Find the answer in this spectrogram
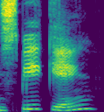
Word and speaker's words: speaking: Then speaking, spe, which is the first syllable is a stress syllable, has a long e sound, and then king has a short e sound with an ng or nasal sound at the end.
